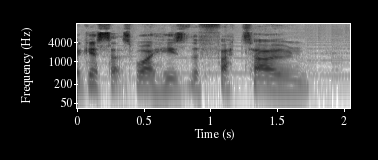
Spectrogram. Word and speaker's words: Fatone: I guess that's why he's the Fatone. Fatone's spelled the same way as Fat One. Yeah, it doesn't really work when you say it, does it?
